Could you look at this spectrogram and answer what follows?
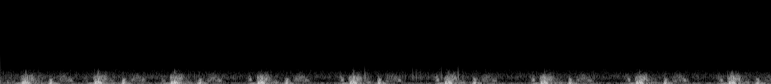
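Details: Own resting heartbeat while sitting at a desk, recorded with combined doppler and stethoscope audio, with a visible neck pulse: steady, muffled low thumps at about 65 beats a minute; normal heartbeat.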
